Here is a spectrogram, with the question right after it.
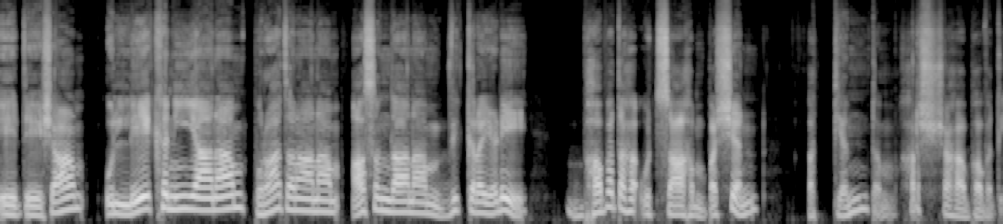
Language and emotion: Sanskrit, surprised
